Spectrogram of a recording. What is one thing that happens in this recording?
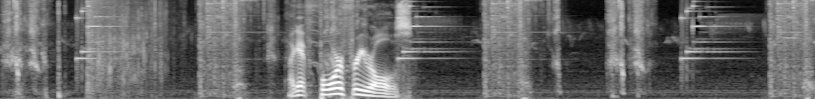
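Short electronic chimes ring out now and then.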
